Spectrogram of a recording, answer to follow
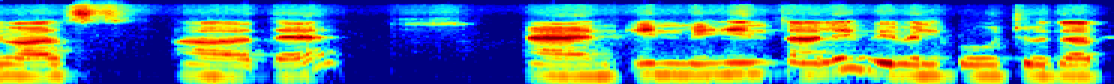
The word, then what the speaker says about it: Mihintale: I'm in Colombo, and after just finishing this class, we are leaving for Mihintele, as Bante told me, it's pronunciation. Mihintale.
